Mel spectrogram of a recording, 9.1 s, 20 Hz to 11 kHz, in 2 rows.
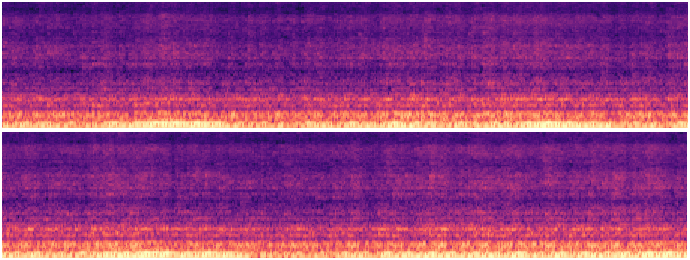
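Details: Race car with 351W V8 and transbrake, transmission newly working but only about nine quarts of fluid, not yet topped off, so driven gently without building boost; loud V8 growl under load sags with uneven dips as throttle comes in, a slight stumble, cause unknown.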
